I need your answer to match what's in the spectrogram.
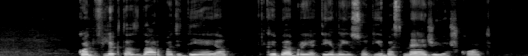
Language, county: Lithuanian, Šiauliai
